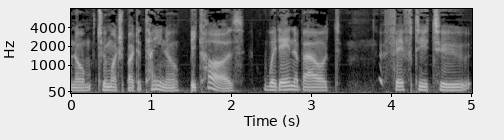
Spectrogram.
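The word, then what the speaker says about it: Taíno: And so when he did land on those islands, he encountered the native people there who are called the Taino, is that correctly? – Some of them, yeah. – Pronounced? – Yes.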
